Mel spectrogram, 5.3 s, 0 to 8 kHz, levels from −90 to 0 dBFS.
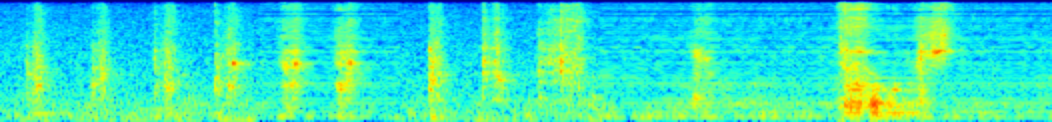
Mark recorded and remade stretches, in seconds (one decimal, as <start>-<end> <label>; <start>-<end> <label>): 0.0-1.3 recorded; 1.3-2.0 remade; 2.0-3.0 recorded; 3.0-5.3 remade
